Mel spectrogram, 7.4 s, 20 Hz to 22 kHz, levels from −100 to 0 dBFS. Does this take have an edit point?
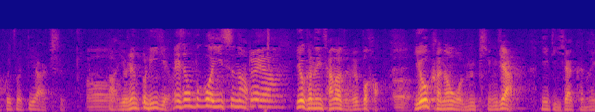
no; 0 cuts

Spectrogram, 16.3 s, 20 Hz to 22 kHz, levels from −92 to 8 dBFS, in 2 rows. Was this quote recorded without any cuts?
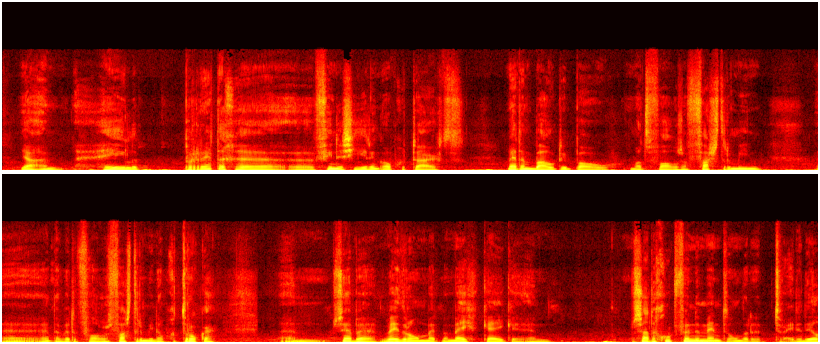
no; 1 cut; at 10.7 s

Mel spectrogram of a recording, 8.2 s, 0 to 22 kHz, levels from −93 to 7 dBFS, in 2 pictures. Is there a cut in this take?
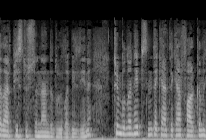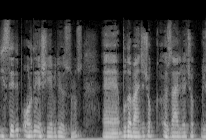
no; 0 cuts

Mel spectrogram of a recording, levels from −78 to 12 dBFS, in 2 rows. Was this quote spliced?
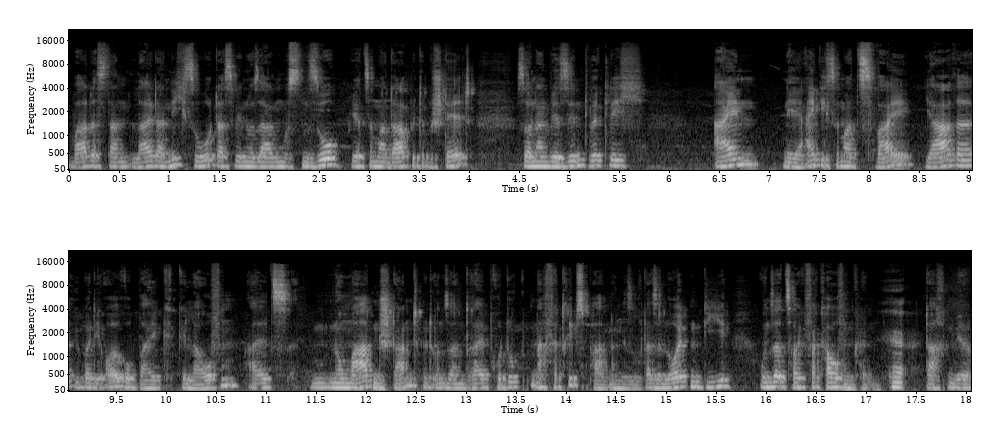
yes; 2 cuts; at 11.3 s, 13.7 s

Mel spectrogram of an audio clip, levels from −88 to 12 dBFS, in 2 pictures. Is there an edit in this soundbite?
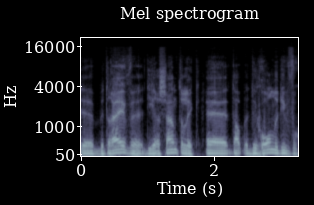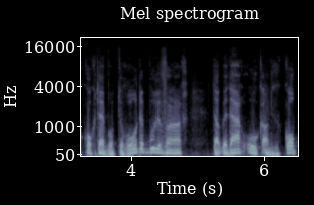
yes; 1 cut; at 1.8 s

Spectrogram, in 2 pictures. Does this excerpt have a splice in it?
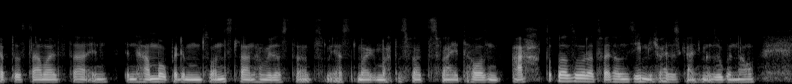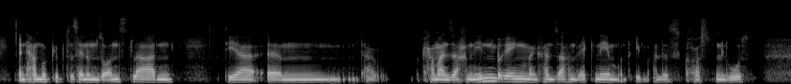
yes; 1 cut; at 1.2 s

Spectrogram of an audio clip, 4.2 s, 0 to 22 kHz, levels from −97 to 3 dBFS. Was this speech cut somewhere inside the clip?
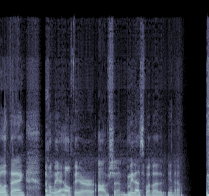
yes; 2 cuts; at 0.9 s, 2.6 s

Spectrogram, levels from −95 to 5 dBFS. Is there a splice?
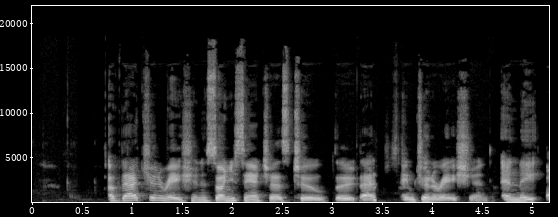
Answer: yes; 1 cut; at 3.3 s

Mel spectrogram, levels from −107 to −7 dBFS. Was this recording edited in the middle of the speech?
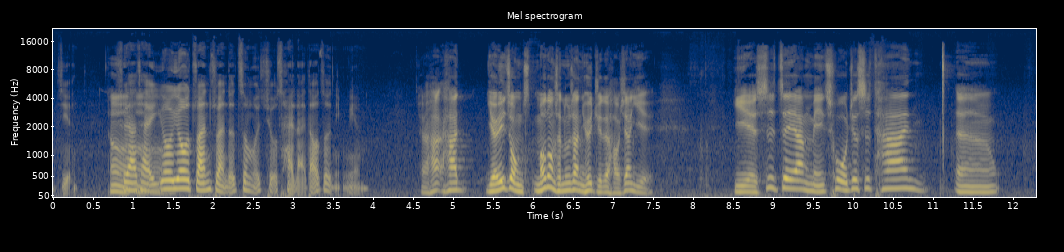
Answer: no; 0 cuts

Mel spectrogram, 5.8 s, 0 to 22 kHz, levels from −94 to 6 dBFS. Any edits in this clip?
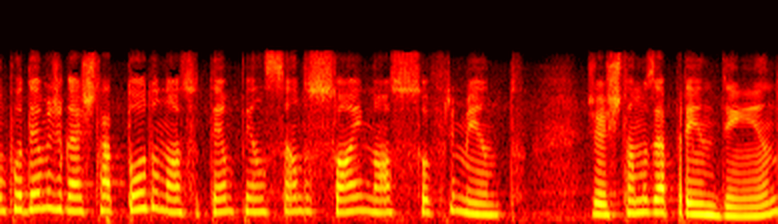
no; 0 cuts

